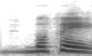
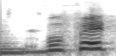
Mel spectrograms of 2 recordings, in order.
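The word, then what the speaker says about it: buffet: हो गया ब system बफे बफे बफेट system बफेट नहीं होता है यह फ्रेंच वर्ड है तो फ्रेंच में लास्ट का जो टी साइलेंट होता है बुफे बुफे बफे बफेट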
